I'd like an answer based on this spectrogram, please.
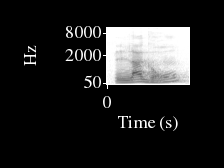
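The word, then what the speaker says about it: Laggron: l'appelais lagron des fois lagronne je savais pas vraiment du coup on doit dire lagron c'est un mélange entre le lagon et gros voilà donc un lagon céit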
